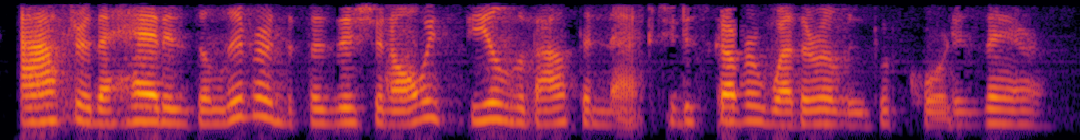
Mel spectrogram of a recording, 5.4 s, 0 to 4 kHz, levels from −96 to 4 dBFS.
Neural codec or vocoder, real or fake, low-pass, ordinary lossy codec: none; real; 3.6 kHz; AAC, 24 kbps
